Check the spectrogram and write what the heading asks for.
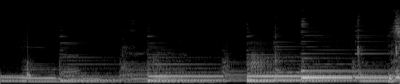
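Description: Guitar playing slow chords, each strummed and left to ring, with a new chord every second or so.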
